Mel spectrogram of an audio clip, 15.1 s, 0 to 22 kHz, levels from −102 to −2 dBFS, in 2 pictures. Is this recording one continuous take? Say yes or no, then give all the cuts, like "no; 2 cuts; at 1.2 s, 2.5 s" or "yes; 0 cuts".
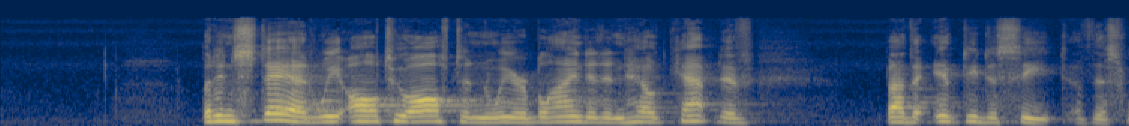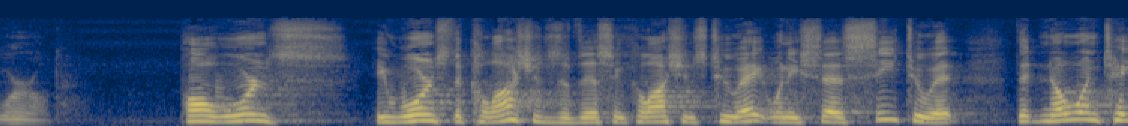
no; 1 cut; at 9.9 s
